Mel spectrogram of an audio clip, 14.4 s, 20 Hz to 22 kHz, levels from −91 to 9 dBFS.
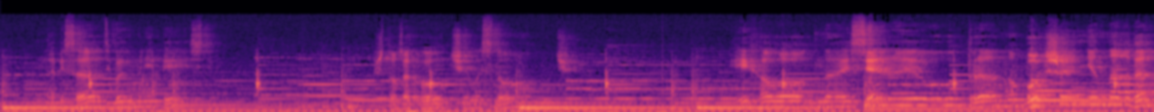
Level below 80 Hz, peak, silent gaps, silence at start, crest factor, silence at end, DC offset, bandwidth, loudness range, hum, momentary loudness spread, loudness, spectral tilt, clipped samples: -36 dBFS; -6 dBFS; none; 0 s; 18 dB; 0 s; under 0.1%; 14 kHz; 8 LU; 50 Hz at -40 dBFS; 12 LU; -24 LUFS; -5 dB/octave; under 0.1%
